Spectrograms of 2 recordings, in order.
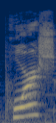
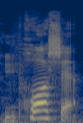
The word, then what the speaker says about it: Porsche: located in stutgart Germany I've heard Americans pronounce it Porsche or Porsche in German we say por so there's like this short a sound in the end por it was founded by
